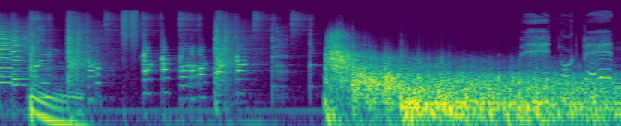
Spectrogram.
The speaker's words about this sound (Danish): da det første tordenskrald flinsede stilheden.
